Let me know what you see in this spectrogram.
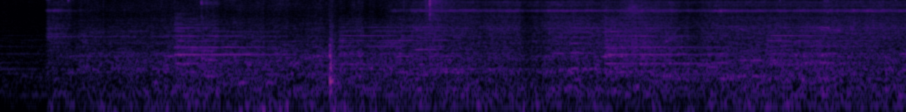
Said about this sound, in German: Der Marktplatz am Nachmittag ist gut besucht. Die Glocken der Marktkirche läuten.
